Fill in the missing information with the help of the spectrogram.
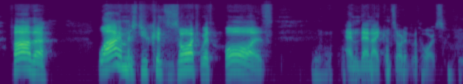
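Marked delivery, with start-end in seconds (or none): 0.2-4.0 put-on high, drawn-out quasi-British accent. Describing how he had a man turn to him and speak, in a quasi-British voice. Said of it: "in his like quasi British voice".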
